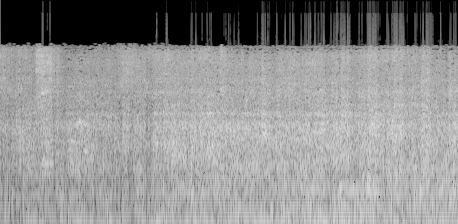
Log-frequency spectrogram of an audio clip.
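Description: Covered hopper cars of a freight train rolling past close by: a steady rumble and clatter of steel wheels on rail, growing louder about two and a half seconds in.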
